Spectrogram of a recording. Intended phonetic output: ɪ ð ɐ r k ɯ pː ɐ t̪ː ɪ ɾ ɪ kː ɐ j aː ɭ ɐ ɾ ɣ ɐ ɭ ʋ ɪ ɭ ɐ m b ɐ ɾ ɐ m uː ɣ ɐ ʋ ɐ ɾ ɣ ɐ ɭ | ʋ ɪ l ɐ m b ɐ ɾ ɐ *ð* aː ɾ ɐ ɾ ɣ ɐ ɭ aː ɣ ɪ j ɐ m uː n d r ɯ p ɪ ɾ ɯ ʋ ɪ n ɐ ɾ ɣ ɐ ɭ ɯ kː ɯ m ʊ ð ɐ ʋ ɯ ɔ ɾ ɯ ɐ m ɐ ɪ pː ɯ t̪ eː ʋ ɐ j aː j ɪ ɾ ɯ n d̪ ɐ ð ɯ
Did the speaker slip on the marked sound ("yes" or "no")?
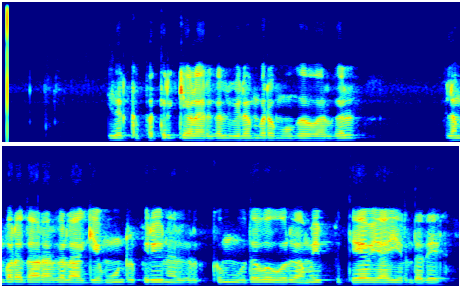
no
